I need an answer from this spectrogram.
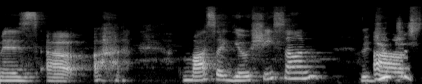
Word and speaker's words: Masayoshi Son: So, SoftBank CEO, his name is Masayoshi Son.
